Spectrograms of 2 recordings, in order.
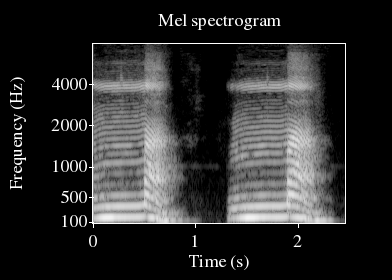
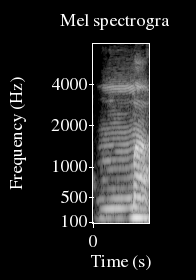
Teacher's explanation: Ma ini anginnya keluar tapi dari hidung, Pak. Ma, karena kita blokade jalur bibirnya.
